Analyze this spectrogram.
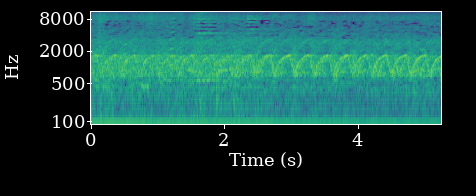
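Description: Fire engine siren on a fast yelp, its pitch rising and falling about four times a second, cutting off suddenly at the end.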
